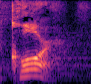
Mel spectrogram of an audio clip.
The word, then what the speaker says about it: Corps: Y la palabra core, aunque se escribe a corpse, se pronuncia core.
